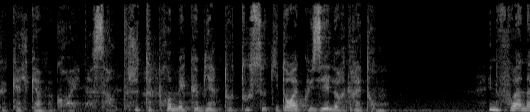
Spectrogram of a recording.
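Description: A woman speaks close by in a firm, serious voice.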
